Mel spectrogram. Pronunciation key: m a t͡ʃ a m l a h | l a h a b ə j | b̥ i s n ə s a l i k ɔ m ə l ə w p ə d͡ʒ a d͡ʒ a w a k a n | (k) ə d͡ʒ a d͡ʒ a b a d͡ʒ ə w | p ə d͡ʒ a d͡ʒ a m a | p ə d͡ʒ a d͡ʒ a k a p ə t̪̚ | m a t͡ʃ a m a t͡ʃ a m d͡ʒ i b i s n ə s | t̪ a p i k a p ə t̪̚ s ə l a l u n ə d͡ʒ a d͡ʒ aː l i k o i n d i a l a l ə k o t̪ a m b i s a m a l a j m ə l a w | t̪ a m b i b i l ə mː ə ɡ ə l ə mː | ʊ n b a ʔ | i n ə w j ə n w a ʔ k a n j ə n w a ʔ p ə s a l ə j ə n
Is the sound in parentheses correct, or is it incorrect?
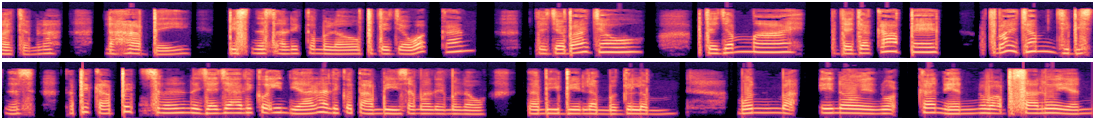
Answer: incorrect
